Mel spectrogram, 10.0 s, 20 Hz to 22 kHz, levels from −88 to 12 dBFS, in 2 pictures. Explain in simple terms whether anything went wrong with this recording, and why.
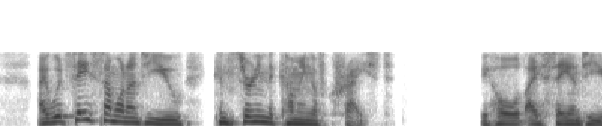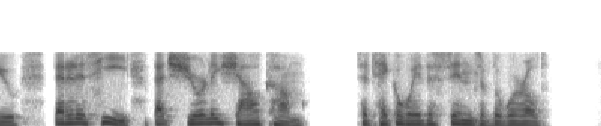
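Nothing went wrong: the speech has the narrow, phone-line sound of standard G.711 telephone coding, which lets nothing above 4 kHz through, and no faults can be heard anywhere in the recording.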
